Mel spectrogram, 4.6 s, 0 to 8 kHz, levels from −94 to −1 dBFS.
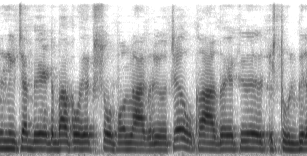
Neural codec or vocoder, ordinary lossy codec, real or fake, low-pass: codec, 44.1 kHz, 2.6 kbps, SNAC; Opus, 64 kbps; fake; 7.2 kHz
